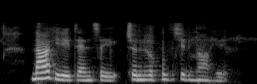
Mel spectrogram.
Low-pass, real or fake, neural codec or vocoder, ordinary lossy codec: 7.2 kHz; fake; codec, 16 kHz, 0.8 kbps, ZipCodec; MP3, 32 kbps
